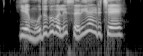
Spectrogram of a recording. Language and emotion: Tamil, happy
